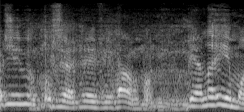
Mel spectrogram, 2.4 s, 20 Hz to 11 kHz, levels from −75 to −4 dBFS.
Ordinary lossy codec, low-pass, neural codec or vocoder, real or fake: MP3, 64 kbps; 9.9 kHz; codec, 24 kHz, 0.9 kbps, WavTokenizer, small release; fake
